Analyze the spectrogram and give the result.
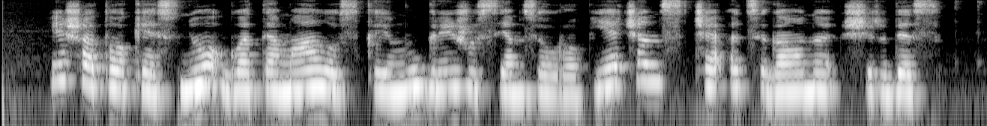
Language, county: Lithuanian, Panevėžys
